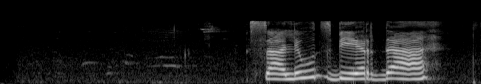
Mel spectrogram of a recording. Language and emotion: Russian, positive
